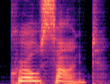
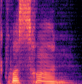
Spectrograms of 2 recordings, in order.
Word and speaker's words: croissant: know we understand that the common mistake people do is that they say it as croissant croissant again croissant but because you know this word it comes from French the pronunciation here is quite different it's quason again one more time. So that sound like the second syllable here it sounds a bit it sounds a bit nasal like it's in here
